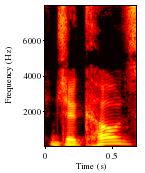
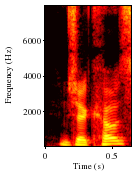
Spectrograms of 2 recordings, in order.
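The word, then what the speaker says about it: Jaccoud: you would expect no erosions next what is jacob's arthropathy and in case i did not say that correctly it is spelled j-a-c-c-o-u-d decodes arthropathy jacob's arthropathy is a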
